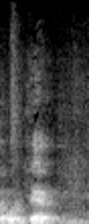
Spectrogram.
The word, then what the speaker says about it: Voltaire: Se escribe Voltaire, pero se pronuncia Voltaire.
